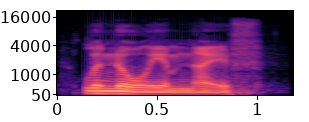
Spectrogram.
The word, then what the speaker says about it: Linoleum Knife: I listen to their, I love Linoleum Life. I highly recommend you listen to it. Linoleum Knife. There, I said it correctly.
